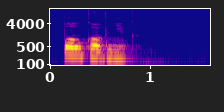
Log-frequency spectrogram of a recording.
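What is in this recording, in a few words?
"полковник", Komi, female; kpv audio dict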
